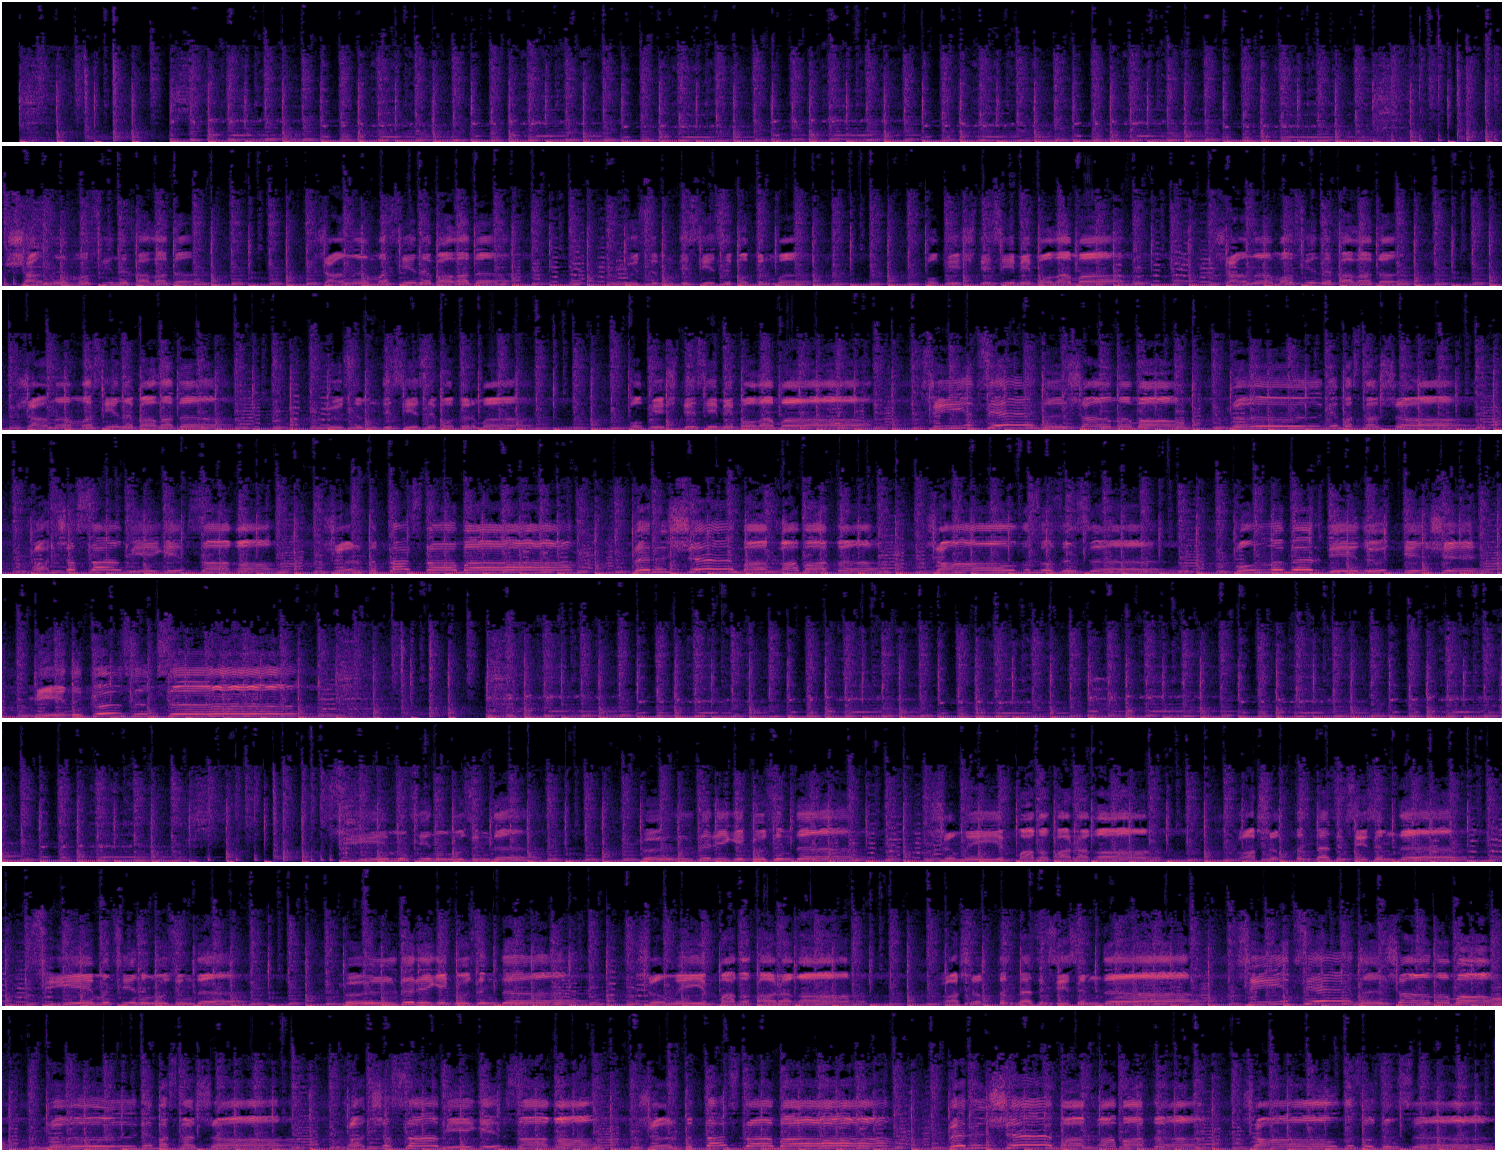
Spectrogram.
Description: это трогательный трек в жанре поп с элементами фолка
